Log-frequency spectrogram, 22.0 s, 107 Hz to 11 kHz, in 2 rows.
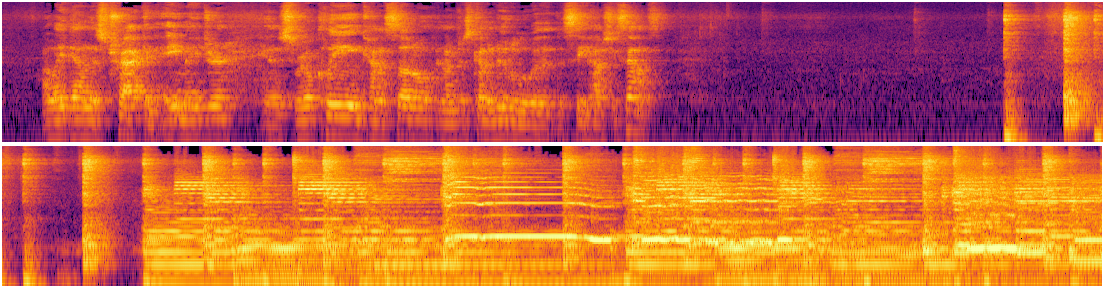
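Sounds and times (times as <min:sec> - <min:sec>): soft-rock backing track: 0:11.7 - 0:22.0
electric guitar: 0:12.4 - 0:22.0.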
